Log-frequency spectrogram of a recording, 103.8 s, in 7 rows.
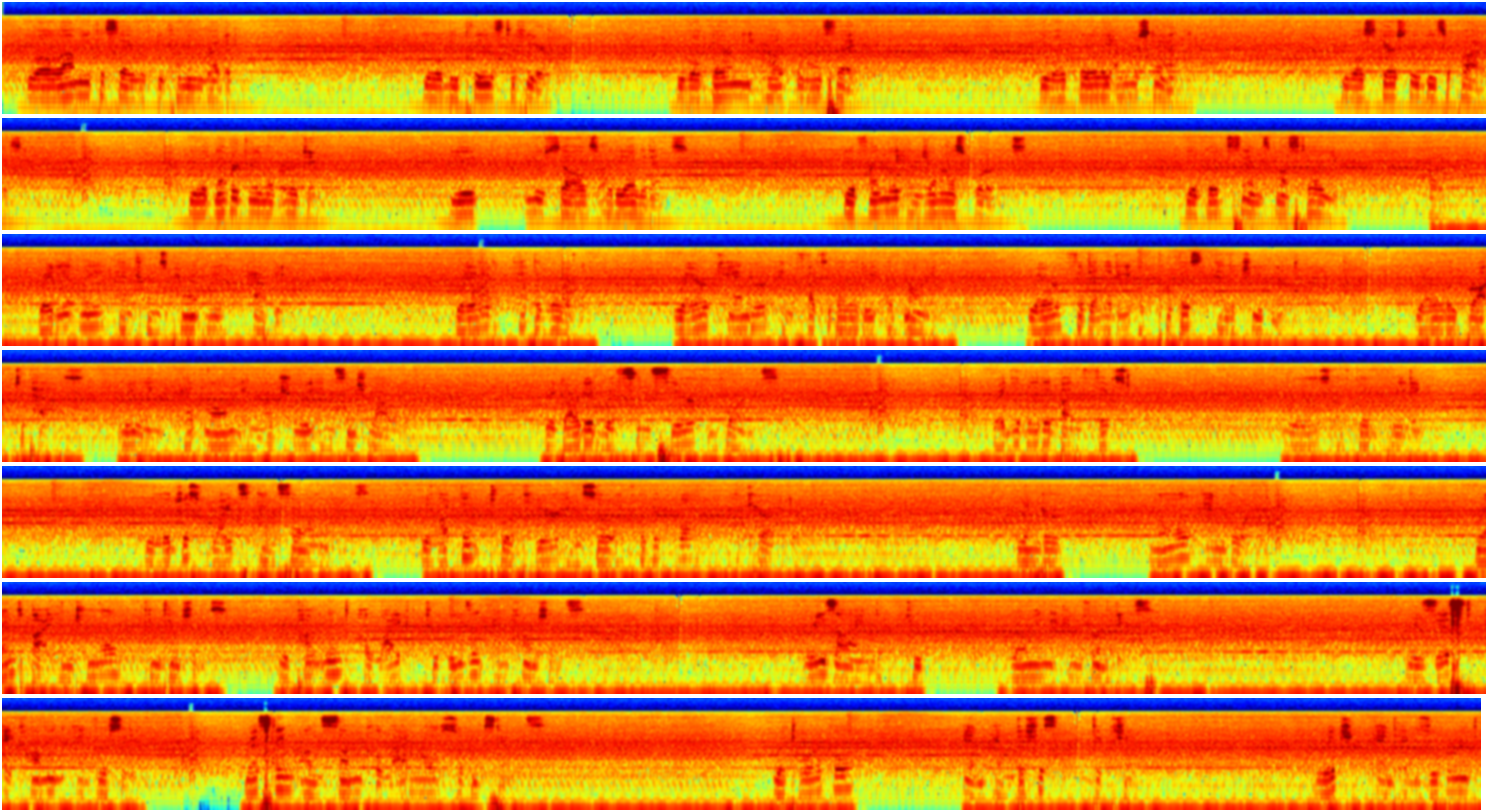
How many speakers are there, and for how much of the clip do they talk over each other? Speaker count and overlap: one, no overlap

